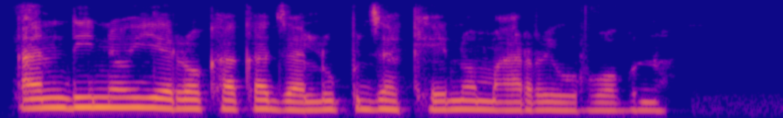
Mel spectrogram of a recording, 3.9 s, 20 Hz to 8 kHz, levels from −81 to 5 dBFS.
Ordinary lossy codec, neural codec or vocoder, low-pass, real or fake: Opus, 32 kbps; none; 7.2 kHz; real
